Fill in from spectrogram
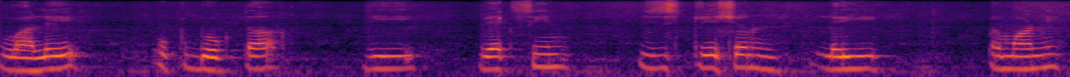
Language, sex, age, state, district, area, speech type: Punjabi, female, 60+, Punjab, Fazilka, rural, read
